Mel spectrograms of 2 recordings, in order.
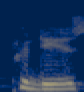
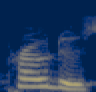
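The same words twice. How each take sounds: First: The stress is on the second syllable. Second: The stress is on the first syllable. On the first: It is a verb meaning to make. "The verb. ... for the verb, the stress is on the second syllable" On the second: It is a noun meaning fresh fruit and vegetables. "The noun. ... For the noun or adjective, the stress is on the first syllable"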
